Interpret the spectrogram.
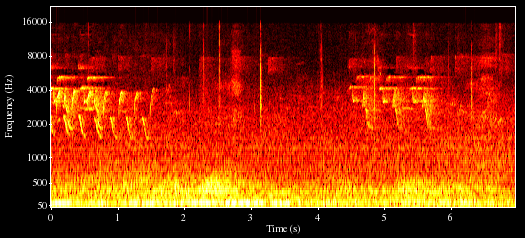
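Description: A small bird sings quick runs of repeated chirps, at the start and again from about four and a half seconds in, over a steady low hum that eases off about halfway through.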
